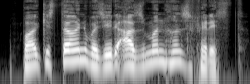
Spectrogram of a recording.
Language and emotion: Kashmiri, neutral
